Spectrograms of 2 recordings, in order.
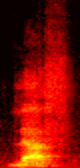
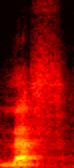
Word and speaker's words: laugh: Laugh, GH adquiere el sonido F, laugh, laugh, laughed, laughed, laughed, en pasado.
